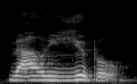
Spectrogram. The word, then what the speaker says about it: valuable: The first common mistake is assuming that there are 4 syllables, but there's not, there's only 3. And the first syllable, val, is the stressed syllable, the strongest one. But the second syllable is quite tricky. There's an extra consonant sound added, one that you can't see in the written word. Y, you.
